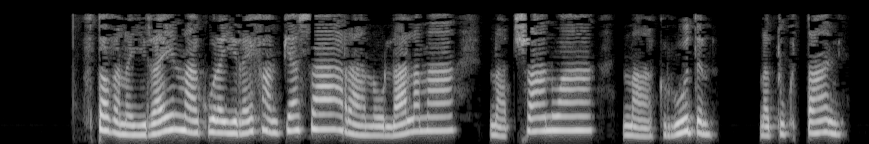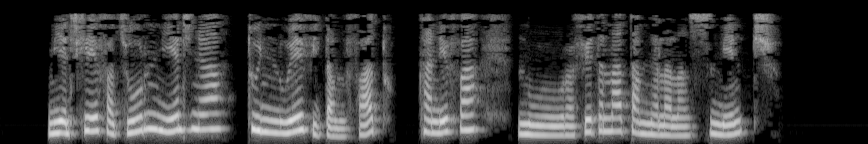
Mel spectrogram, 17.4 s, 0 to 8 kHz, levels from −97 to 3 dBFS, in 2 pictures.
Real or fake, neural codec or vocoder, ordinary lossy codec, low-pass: fake; codec, 16 kHz, 16 kbps, FunCodec, trained on Chinese and English, 50 frames a second; MP3, 24 kbps; 7.2 kHz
